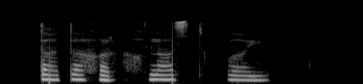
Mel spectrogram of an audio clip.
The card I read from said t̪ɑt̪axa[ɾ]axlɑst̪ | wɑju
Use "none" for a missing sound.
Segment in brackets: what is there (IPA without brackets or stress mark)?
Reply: ɾ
